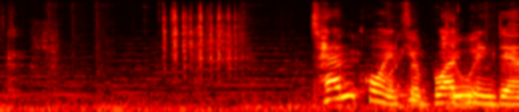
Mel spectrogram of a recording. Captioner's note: dice clinks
